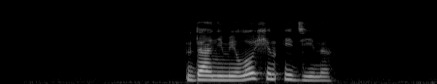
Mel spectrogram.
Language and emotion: Russian, neutral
